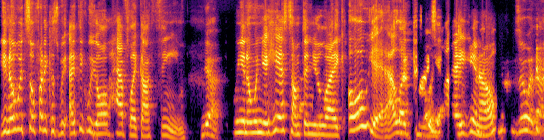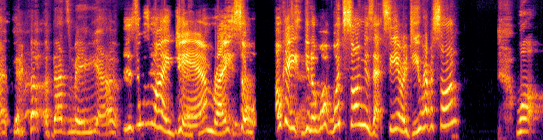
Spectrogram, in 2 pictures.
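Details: Adult woman speaking; Normal adult speech.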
